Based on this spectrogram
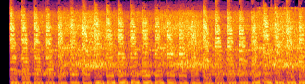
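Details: Loud electronic dance music with a fast, steady thumping beat throughout.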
